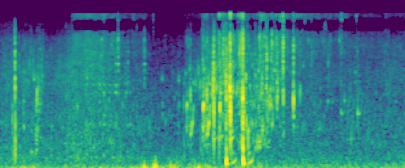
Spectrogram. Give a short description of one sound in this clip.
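Water splashes as a fish is released from a net.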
